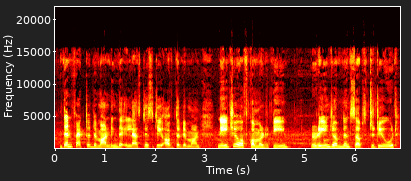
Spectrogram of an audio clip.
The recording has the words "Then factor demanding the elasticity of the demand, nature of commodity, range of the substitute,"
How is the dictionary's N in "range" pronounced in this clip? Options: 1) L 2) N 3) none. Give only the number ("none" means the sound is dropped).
2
